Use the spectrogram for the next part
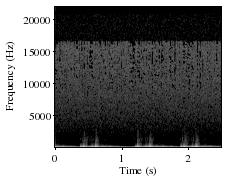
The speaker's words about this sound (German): Mein Herz schlug gegen meine Brust, das laute Pochen füllte die Stille zwischen dem Klopfen.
